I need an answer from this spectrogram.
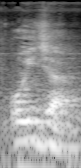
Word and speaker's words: Ouija: में जो है इसका प्रोनाउंसिएशन जो है वो होता है ओइजा, और हमारे यहाँ पे जो है ओजा भी कहते हैं।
